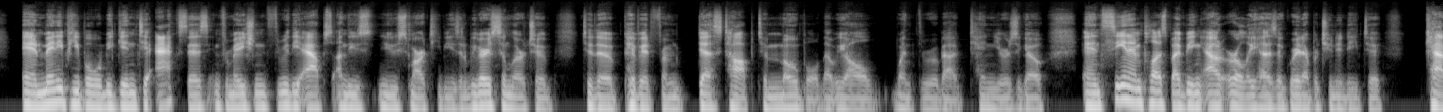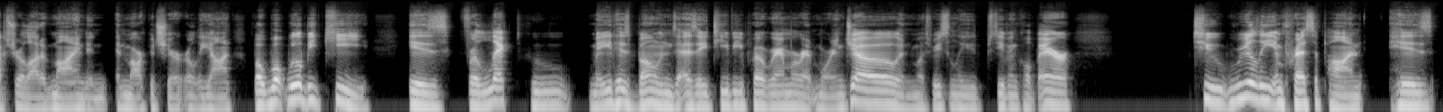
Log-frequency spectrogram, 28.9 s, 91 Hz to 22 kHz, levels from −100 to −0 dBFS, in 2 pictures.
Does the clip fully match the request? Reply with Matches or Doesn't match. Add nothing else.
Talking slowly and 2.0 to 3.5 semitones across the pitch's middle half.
Doesn't match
